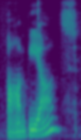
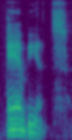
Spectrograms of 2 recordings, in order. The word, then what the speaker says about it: ambiance: This word has 2 pronunciations. You cannot say this. And the new hotel had a very nice ambiance. That's right. You cannot say ambiance. You can say ambiance or ambience.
